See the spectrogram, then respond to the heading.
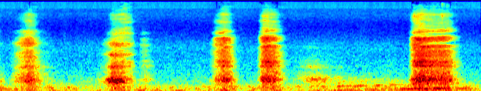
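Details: Several sharp, noisy gasping breaths in a row, the build-up intakes before a sneeze; gasping inhalations.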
